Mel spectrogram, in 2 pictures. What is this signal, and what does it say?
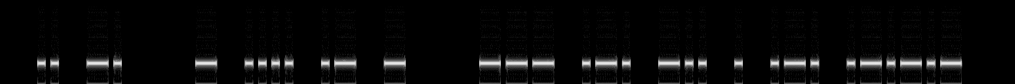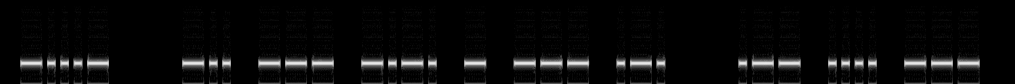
Morse code, heard as a keyed tone, about 18 wpm, spaced as for 15 wpm, 1000 Hz. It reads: IN THAT ORDER. <BT> DOCTOR WHO
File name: qotdfiles / 15wpm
